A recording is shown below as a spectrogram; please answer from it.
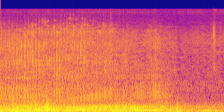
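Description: Steady drone of a passing engine, fading out near the end.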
